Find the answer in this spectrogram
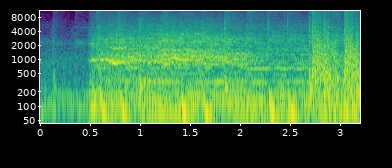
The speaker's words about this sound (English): Mustafa pulls out of a side road and follows them. He leans out of his car and fires his gun at Austin and Felicity.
